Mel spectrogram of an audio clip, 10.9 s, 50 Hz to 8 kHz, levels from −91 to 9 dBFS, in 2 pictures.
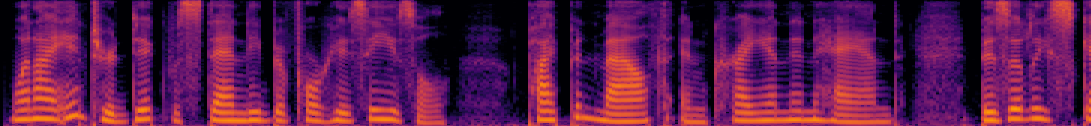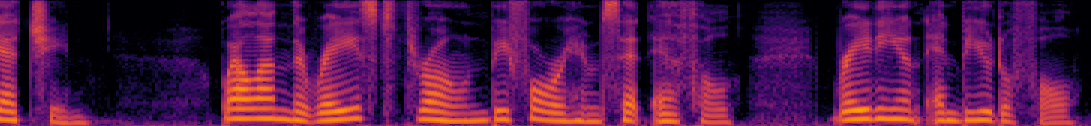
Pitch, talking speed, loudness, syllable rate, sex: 190 Hz, 165 wpm, -21 LUFS, 5.3 syllables/s, female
